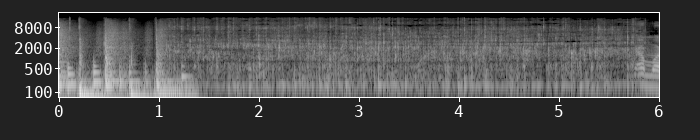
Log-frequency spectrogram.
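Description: Music ends about a second and a half in, then a steady rushing noise like running water.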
